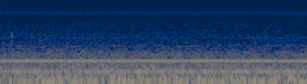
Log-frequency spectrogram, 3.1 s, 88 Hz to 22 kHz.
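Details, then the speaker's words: New Zealand Tesla Model 3 parked during its first software update, not plugged into the charger: steady low buzz with faint higher hum, like a washing machine starting; source unknown. "so it's like there's a really weird buzzing it's not plugged into the charger by the way I don't know what that buzzing noise is but"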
